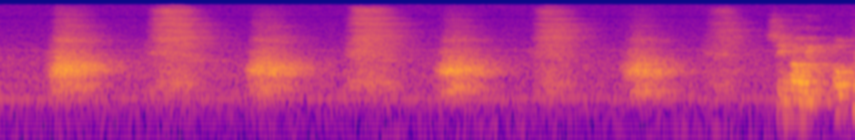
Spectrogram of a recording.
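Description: Deep, rhythmic breathing during a kettlebell jerk demonstration, about seven slow alternating exhales and inhales, close and fairly loud, ending in a brief rough breath.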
